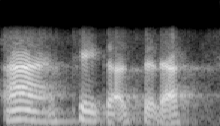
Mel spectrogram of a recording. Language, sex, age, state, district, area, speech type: Bengali, female, 60+, West Bengal, Darjeeling, urban, conversation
